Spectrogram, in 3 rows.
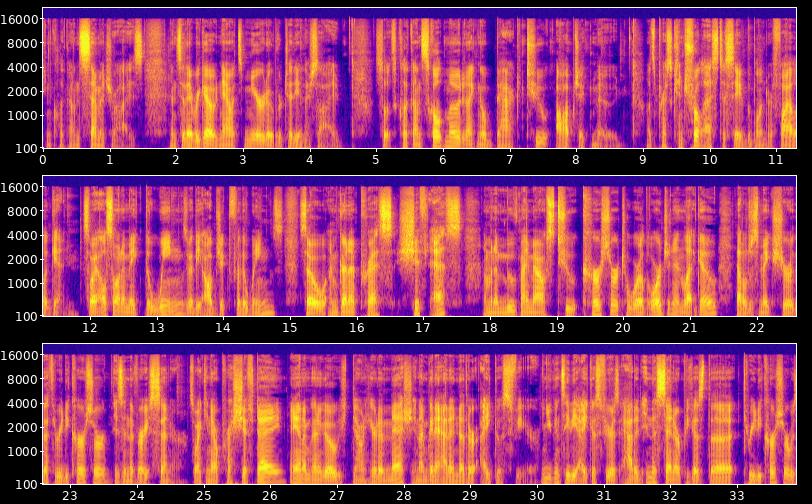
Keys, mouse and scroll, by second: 1.0 middle click, 1.5 scroll up 1, 1.7 shift+middle click, 2.1-3.1 scroll up 2, 3.1-6.9 middle drag, 6.9 click, 7.2 scroll down 2, 7.4-12.6 shift+middle drag, 12.6 scroll down 2, 12.8-15.1 middle drag, 15.1-20.7 scroll up 1, 21.5 click, 23.0 shift+s, 30.0 scroll down 2, 30.2-31.2 middle drag, 31.2-33.3 scroll up 3, 33.3-33.8 middle drag.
